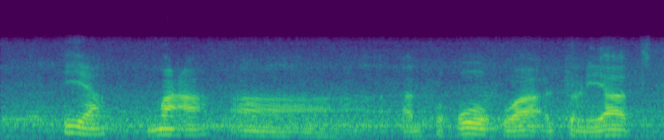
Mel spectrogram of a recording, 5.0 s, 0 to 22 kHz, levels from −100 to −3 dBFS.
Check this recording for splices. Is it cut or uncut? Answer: uncut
